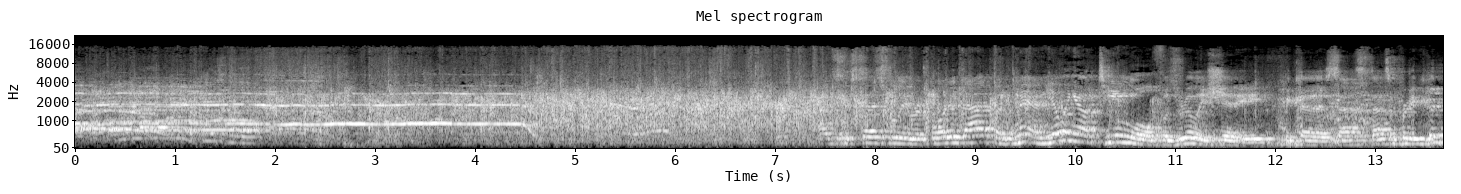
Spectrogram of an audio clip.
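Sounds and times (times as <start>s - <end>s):
whoops and cheers: 0.0s - 6.2s
crowd clapping: 0.0s - 11.2s
speech: 7.9s - 13.6s.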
